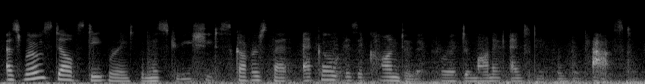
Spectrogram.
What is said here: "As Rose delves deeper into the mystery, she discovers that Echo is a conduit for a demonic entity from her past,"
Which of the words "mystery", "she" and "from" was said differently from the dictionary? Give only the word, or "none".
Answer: none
